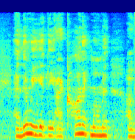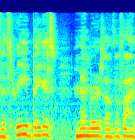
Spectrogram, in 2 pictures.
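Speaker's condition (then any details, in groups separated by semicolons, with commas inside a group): Cerebral palsy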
